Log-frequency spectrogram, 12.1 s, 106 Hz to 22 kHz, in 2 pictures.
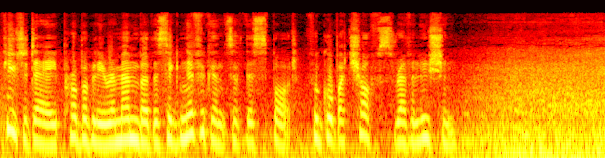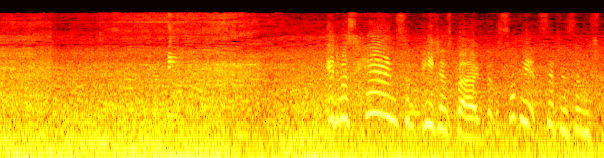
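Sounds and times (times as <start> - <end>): passing vehicles rumble: 4.5 - 12.0
traffic hiss: 4.7 - 12.0.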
